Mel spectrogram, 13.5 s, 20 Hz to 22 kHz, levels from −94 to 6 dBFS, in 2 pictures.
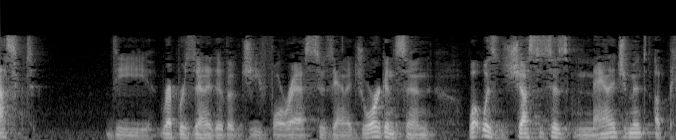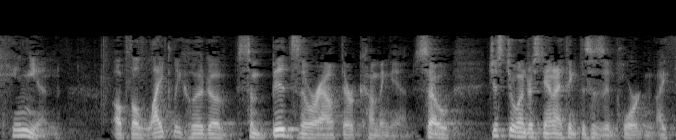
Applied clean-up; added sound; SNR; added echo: none; none; none; none.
